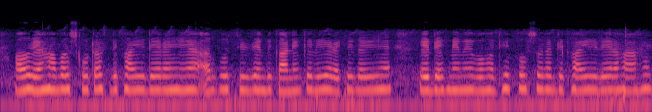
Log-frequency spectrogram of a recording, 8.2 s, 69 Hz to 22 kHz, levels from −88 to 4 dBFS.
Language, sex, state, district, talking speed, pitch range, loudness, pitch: Hindi, female, Andhra Pradesh, Anantapur, 200 wpm, 205-220 Hz, -30 LUFS, 215 Hz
